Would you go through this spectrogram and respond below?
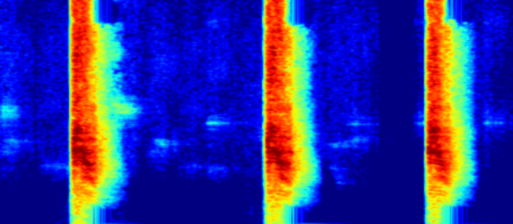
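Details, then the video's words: Long-tailed shrike, used for luring birds: three short, harsh, rasping notes, spaced about one and a half seconds apart, with silence between them. "Suara burung pentet/cendet"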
